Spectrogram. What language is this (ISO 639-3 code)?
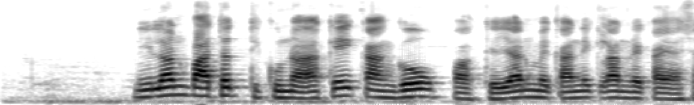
jav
